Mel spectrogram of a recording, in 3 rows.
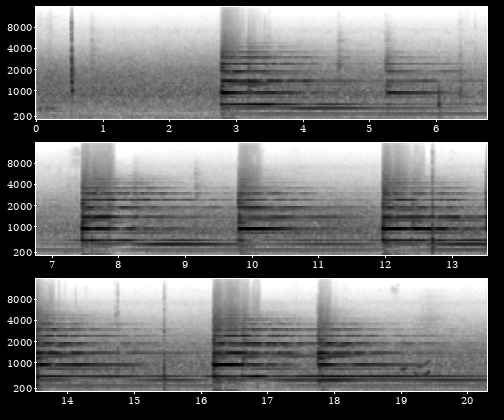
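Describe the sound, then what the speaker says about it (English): A bell tolls at a 9/11 memorial ceremony, six loud, ringing strikes spaced a few seconds apart, each one left to hum and fade before the next, with no voices between them. "one tradition for remembering the lost is the tolling of the bell"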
